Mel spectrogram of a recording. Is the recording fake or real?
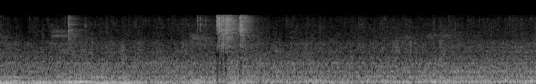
real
